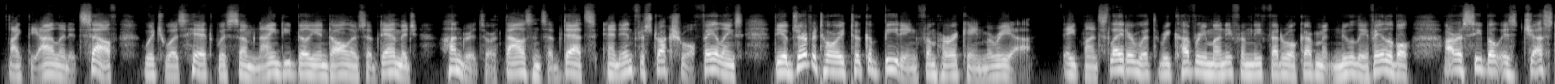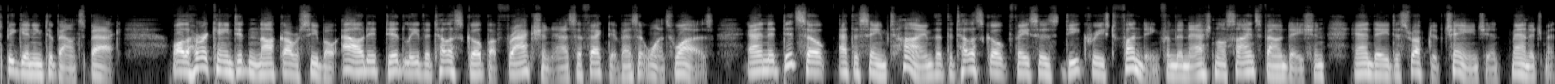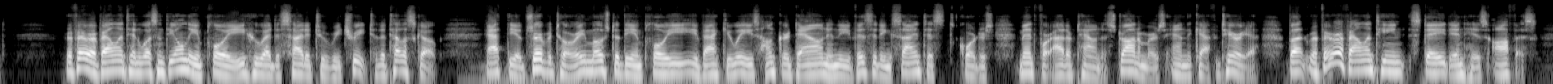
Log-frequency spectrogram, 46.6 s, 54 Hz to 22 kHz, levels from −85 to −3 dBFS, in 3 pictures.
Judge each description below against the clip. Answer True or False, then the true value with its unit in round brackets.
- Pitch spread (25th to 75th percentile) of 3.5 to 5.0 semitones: True (3.8 semitones)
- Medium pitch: False (120 Hz)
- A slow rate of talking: False (180 wpm)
